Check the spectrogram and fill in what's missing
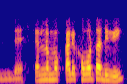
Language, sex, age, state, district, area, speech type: Assamese, male, 18-30, Assam, Goalpara, rural, conversation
